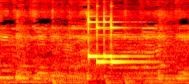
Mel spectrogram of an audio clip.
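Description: Background music with a beat, and about a second in a bright two-note chime, a ding-dong of a few quick strikes, higher note then lower, ringing on to the end.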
